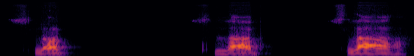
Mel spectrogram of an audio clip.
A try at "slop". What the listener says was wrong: I think you could open your mouth more for slop. So even though it's fast, it's like fast and big. You still have to drop your jaw on the short O. Otherwise, it's going to sound maybe like slup or something.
